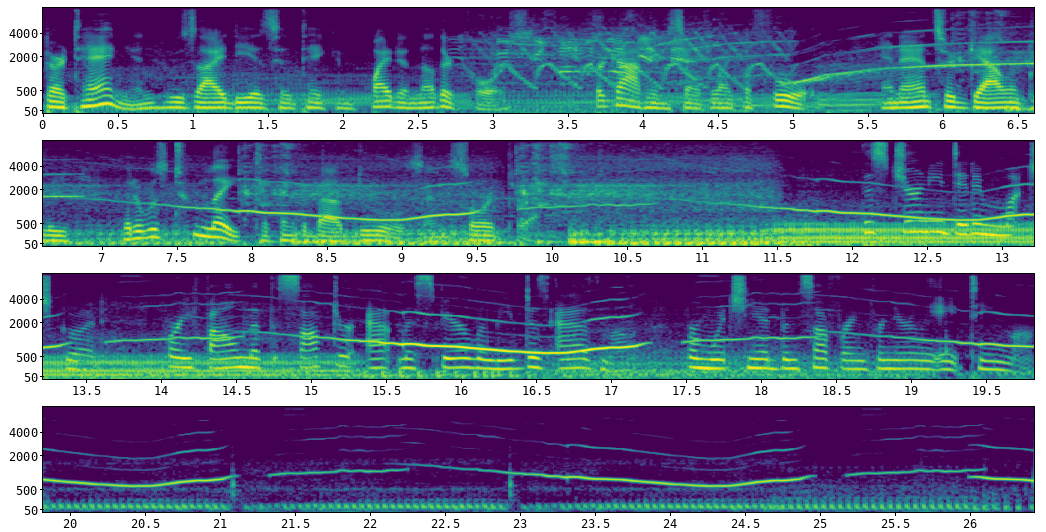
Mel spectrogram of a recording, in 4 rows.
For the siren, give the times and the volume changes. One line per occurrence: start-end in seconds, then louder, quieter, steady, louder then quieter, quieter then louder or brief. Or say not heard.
2.7-26.3 louder then quieter.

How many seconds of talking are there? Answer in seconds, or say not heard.
18 s.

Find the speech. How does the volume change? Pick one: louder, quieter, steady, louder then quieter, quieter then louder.
steady.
